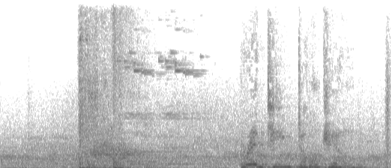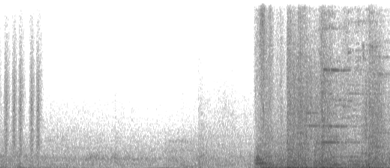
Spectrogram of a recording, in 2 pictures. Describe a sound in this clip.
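Video game spell effects whoosh and crackle during a fight.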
